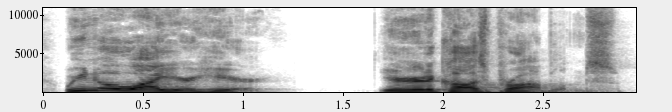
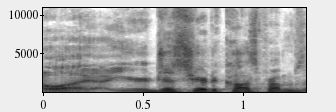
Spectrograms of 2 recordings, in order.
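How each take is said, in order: First: Mock accusation, a little raised and firm; lightly acted confrontational retelling; accusing doorman. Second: Mock flustered, higher-pitched stammer at the start; hammed-up fluster. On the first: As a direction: imitate a doorman confronting someone. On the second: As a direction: imitate a rattled man repeating his accusation. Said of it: "he gets all flustered".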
